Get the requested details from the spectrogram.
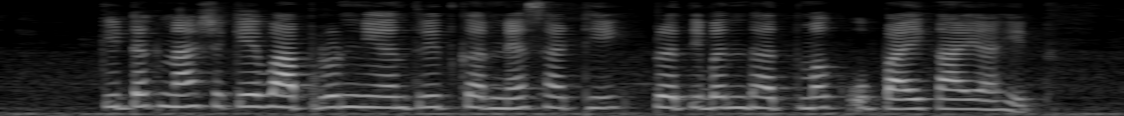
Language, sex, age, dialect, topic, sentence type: Marathi, female, 18-24, Standard Marathi, agriculture, question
